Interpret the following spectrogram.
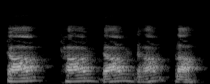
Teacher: ट वर्ग का उच्चारण स्थल मूर्धन्य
